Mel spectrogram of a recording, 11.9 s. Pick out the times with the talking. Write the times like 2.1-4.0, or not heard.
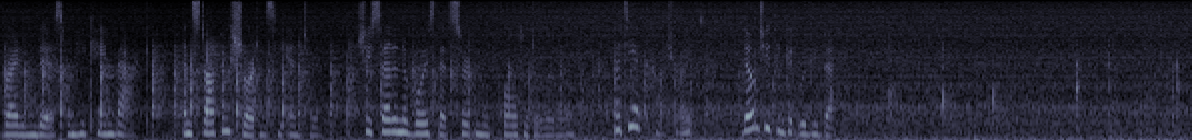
0.0-8.3.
